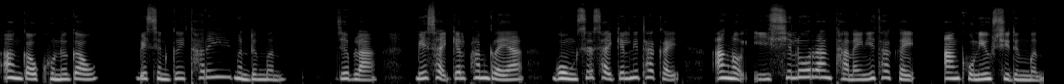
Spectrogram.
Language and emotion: Bodo, sad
